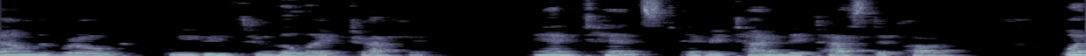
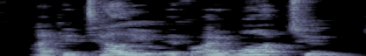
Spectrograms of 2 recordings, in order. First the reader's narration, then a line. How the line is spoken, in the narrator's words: she shouted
